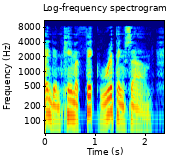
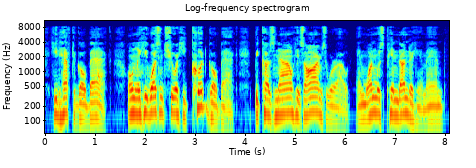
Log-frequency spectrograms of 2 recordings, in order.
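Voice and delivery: usual speaking voice

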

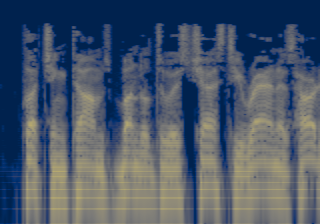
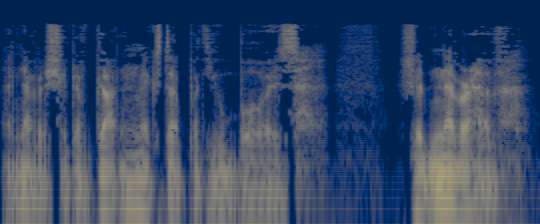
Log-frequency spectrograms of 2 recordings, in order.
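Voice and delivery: low, softer rough growl; 10 semitones lower, 8 dB quieter than usual. A narrator's reading. Tom regretting the boys, a low growl. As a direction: growl it under his breath. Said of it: "Abruptly, Tom growled".

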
